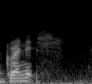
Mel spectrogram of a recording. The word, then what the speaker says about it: Greenwich: I believe it's spelled like Greenwich, but it's pronounced as Greenwich. Yeah, if you ask a person from British person, he will say Greenwich.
